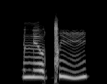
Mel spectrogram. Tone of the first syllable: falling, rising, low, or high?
low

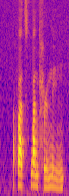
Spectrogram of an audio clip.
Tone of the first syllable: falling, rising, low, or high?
falling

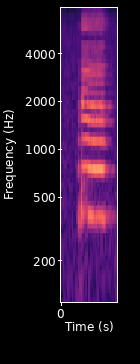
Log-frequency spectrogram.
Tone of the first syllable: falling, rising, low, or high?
high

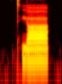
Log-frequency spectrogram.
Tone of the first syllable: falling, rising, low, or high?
high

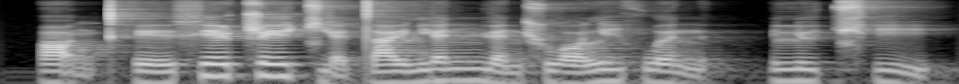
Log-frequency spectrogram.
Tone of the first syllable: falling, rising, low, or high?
low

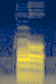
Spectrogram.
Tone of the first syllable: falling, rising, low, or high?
low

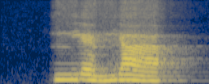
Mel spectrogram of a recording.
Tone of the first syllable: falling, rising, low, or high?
falling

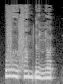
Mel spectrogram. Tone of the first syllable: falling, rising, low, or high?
low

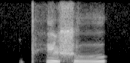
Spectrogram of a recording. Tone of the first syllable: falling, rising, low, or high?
falling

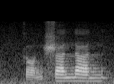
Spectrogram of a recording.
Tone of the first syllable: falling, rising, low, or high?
rising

